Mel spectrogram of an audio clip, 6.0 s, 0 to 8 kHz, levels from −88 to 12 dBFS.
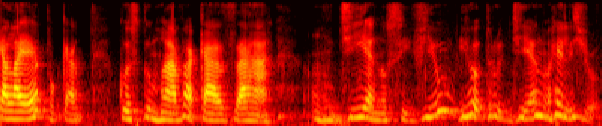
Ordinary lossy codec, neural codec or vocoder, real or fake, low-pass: none; none; real; 7.2 kHz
